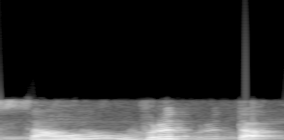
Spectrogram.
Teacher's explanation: ಅನುಸ್ವಾರದ ಉಚ್ಚಾರಣೆ ಈ ಶಬ್ದದಲ್ಲಿ ನಾಸಿಕ ವ ರೀತಿ ಸಂವೃತ್ತ ವೃ ಮೇಲೆ ನೈಸರ್ಗಿಕ ಆಘಾತ ವಿಸರ್ಗದ ಉಚ್ಚಾರಣೆ ಅರ್ಧ ಸ ರೀತಿ ಸಂವೃತ್ತ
